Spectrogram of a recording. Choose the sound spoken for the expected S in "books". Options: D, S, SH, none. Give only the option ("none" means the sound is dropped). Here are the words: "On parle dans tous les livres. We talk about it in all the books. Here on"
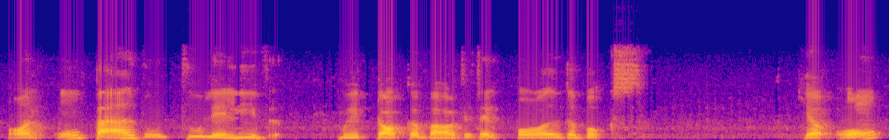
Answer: S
